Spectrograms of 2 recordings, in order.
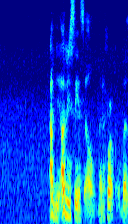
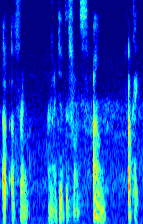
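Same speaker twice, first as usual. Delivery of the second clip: normal talking voice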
